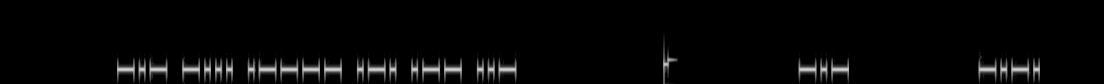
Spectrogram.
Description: Morse code, heard as a keyed tone, about 22 wpm, spaced as for 15 wpm, 700 Hz. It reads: KB1RWU KC
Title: USA Call Signs - 6 Characters - 8x Character Spacing - 22wpm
